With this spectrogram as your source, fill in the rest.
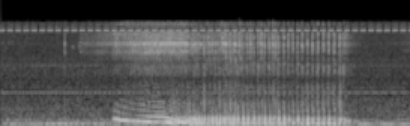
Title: Cute English Bulldog Snoring (Buster)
